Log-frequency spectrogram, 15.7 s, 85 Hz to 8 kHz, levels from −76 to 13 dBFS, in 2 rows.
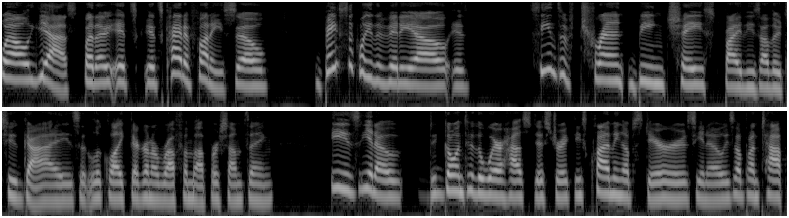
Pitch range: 185-250 Hz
